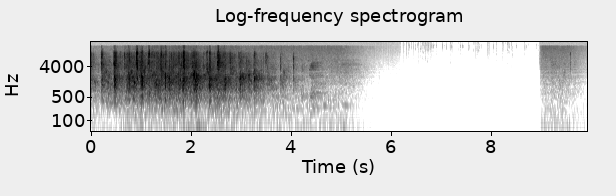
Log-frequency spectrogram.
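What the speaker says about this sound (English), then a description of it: "a round of applause for Izaiah Barrios" Applause from an audience at a sheriff's office recognition ceremony for a student swells loud and continuous, fades out after about five seconds, then returns briefly and faintly near the end.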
